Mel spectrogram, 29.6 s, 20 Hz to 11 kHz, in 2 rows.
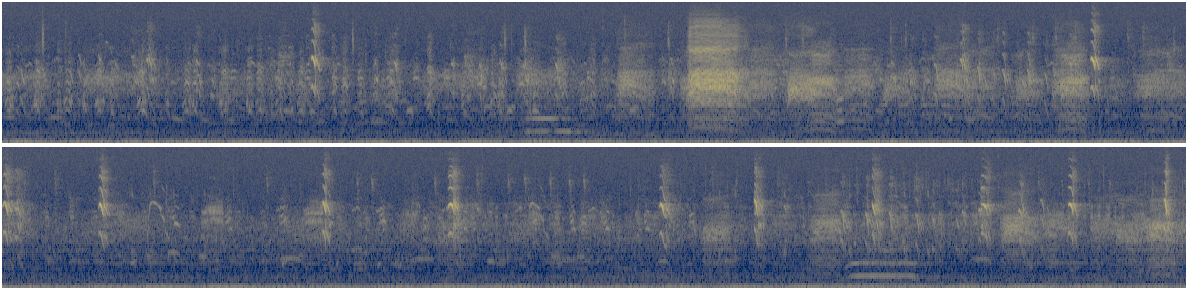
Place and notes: Dumfries, UK - whooper swan and jackdaw soundscape ...
whooper swan and jackdaw soundscape ... dummy head with binaural in ear luhd mics to olympus ls 14 ... bird calls from ... shoveler ... wigeon .. snipe ... lapwing ... canada teal ... blackbird ... crow ... rook ... wren ... blue tit ... great tit ... huge jackdaw flock circling from 39 mins on ... time edited unattended extended recording ...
